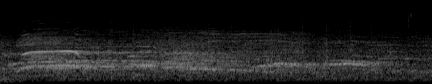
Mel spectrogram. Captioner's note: attendees cheering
